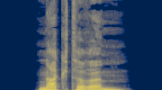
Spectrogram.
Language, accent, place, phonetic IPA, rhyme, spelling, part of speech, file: German, Germany, Berlin, [ˈnaktəʁəm], -aktəʁəm, nackterem, adjective, De-nackterem.ogg
- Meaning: strong dative masculine/neuter singular comparative degree of nackt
